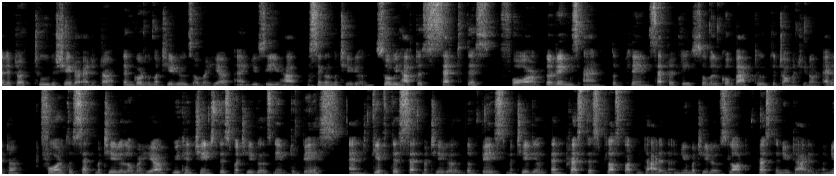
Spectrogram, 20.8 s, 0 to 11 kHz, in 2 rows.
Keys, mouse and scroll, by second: 1.8 click, 2.7-4.1 scroll up 2, 8.9-10.2 drag, 10.8 middle click, 11.3 click, 12.9-14.7 drag, 14.7 middle click, 14.7 scroll down 2, 15.0 click, 15.6-16.7 drag, 17.8 drag, 19.8-20.3 drag.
